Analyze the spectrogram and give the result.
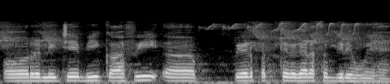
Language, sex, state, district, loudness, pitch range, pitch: Hindi, male, Chandigarh, Chandigarh, -13 LUFS, 160-175 Hz, 165 Hz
